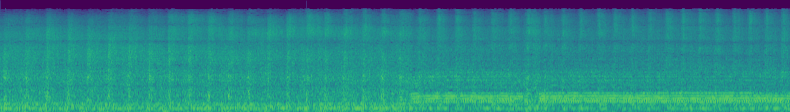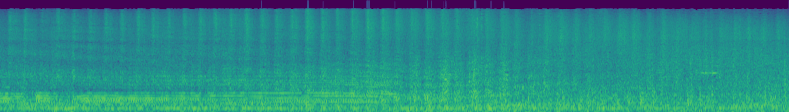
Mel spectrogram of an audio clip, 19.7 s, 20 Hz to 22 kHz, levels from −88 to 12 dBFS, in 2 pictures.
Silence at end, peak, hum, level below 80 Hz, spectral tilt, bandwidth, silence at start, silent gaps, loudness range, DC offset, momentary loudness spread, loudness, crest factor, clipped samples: 0 s; 0 dBFS; none; -30 dBFS; -3.5 dB/octave; 16.5 kHz; 0 s; none; 2 LU; under 0.1%; 2 LU; -13 LUFS; 14 dB; under 0.1%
